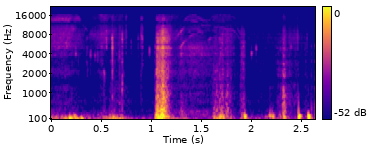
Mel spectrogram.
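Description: Crunchy chewing of a biscuit, quiet and close, with one sharp louder crunch early on followed by a string of smaller, irregular bites and chews.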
